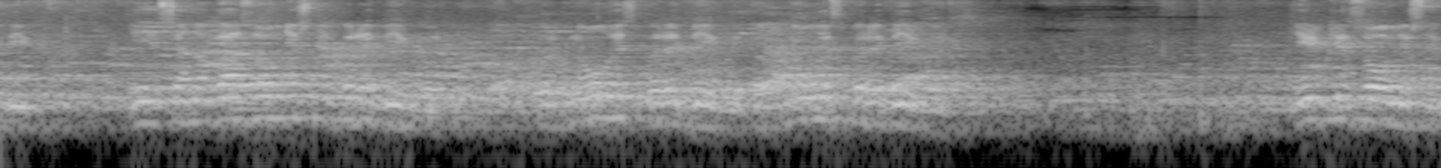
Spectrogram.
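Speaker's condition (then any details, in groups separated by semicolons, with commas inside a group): No condition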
